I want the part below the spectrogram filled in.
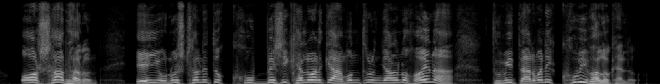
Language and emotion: Bengali, surprised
